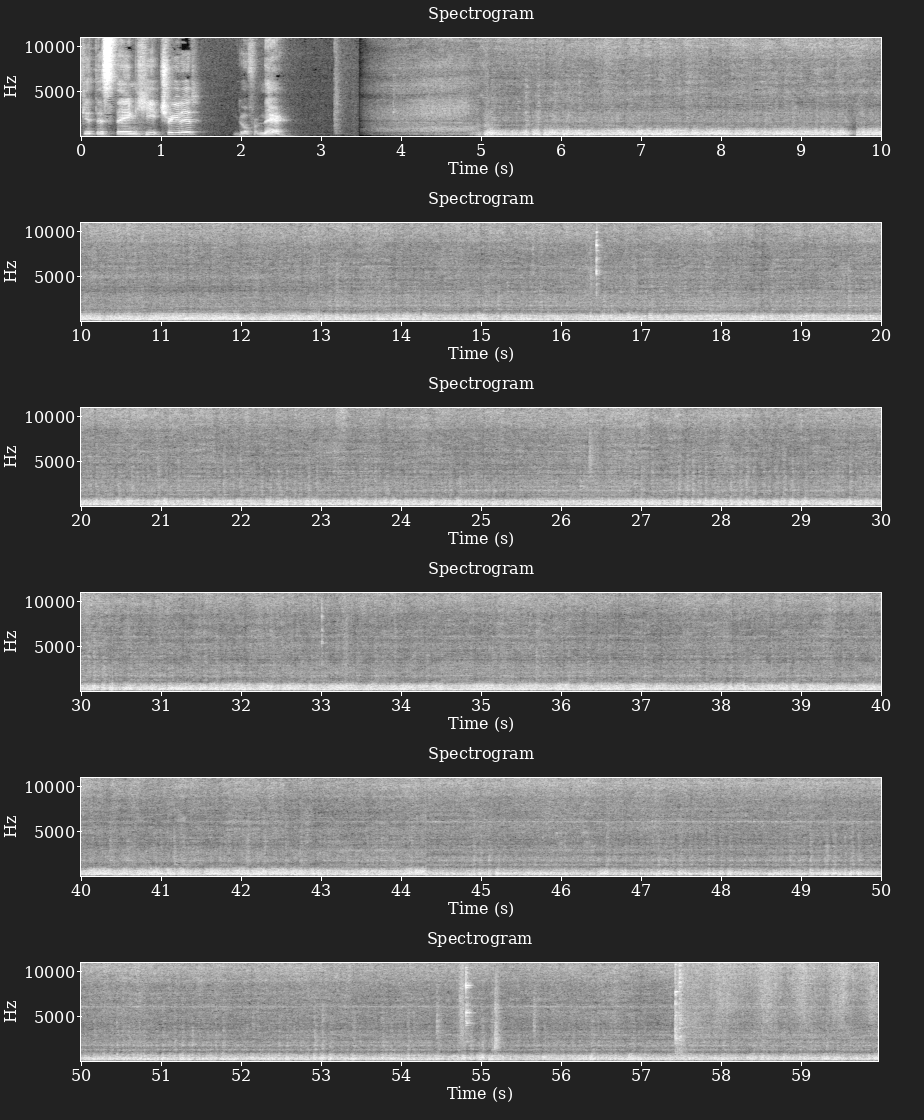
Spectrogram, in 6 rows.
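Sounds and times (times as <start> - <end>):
forge burner rushing: 3.5 - 59.9.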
